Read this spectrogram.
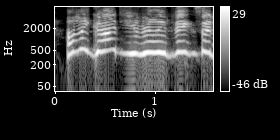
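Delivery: imitated high-pitched delighted gush; flattered squeal. Screaming woman suddenly won over by a compliment, flattered. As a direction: squeal it high as if thrilled by praise.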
